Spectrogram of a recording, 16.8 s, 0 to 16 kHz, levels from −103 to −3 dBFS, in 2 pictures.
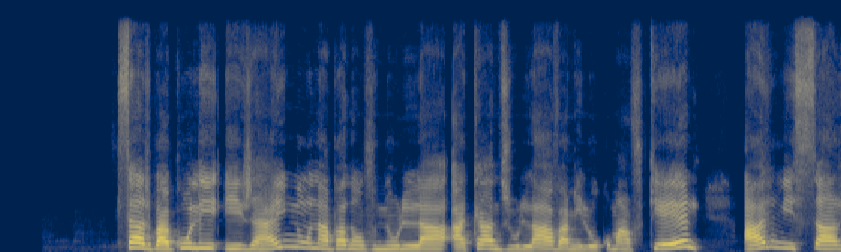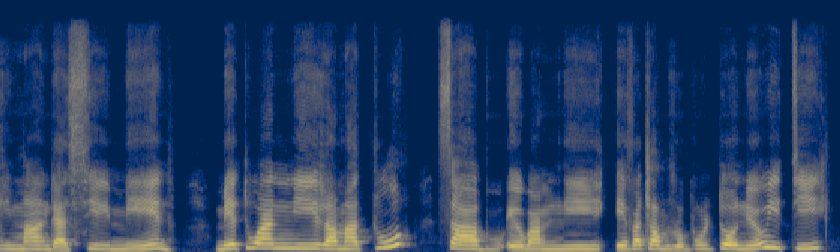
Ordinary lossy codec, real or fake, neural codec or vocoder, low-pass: AAC, 96 kbps; fake; codec, 44.1 kHz, 3.4 kbps, Pupu-Codec; 14.4 kHz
